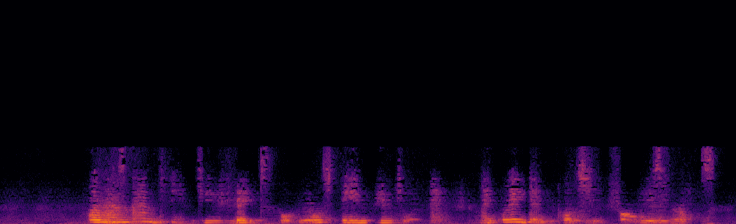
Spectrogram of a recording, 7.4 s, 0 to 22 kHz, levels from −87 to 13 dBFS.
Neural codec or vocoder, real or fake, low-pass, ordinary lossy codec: codec, 44.1 kHz, 0.9 kbps, DAC; fake; 19.8 kHz; AAC, 24 kbps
